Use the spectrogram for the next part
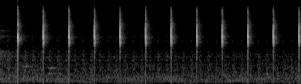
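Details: Sharp, regular high-pitched clicks about twice a second from a focused shockwave therapy device firing at gradually increasing pressure on a patient's heel near a swollen Achilles area, treating heel pain/plantar fasciitis.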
